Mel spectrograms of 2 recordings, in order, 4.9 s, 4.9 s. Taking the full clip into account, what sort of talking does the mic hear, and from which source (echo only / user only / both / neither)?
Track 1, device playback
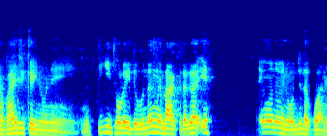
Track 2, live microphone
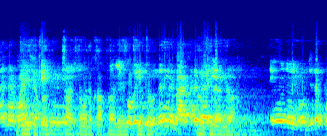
both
